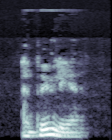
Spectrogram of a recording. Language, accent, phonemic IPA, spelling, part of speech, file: English, Southern England, /əˈb(j)uː.lɪə/, abulia, noun, LL-Q1860 (eng)-abulia.wav
- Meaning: Absence of willpower or decisiveness, especially as a symptom of mental illness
